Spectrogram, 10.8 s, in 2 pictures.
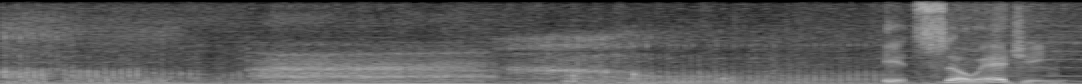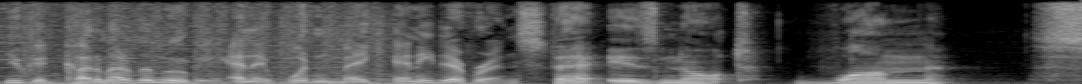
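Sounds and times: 
big cat roaring and growling: 0.0 - 4.5
speech: 4.4 - 10.8.

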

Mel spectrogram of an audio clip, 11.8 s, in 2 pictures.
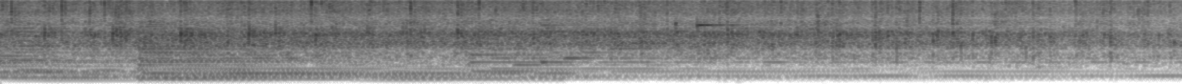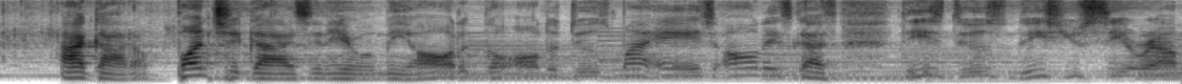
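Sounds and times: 
audience clapping: 0.0 - 8.1
speech: 6.2 - 11.8.

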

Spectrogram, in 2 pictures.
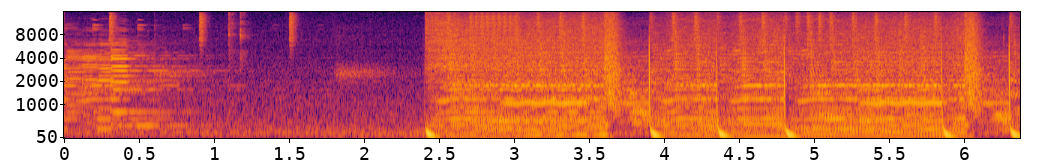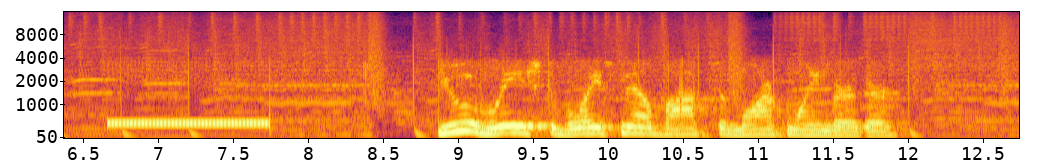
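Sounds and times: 
telephone ringback tone on an outgoing call: 6.7 - 7.8
speech: 8.9 - 12.0.

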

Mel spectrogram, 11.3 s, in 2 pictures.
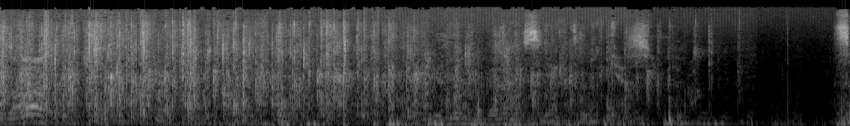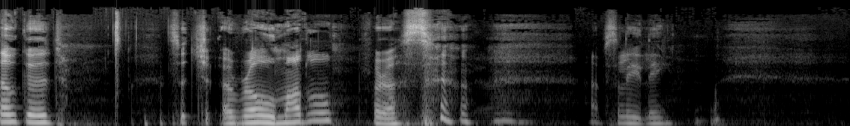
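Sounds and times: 
audience applause: 0.0 - 4.8
speech: 5.6 - 6.2, 6.8 - 10.2.

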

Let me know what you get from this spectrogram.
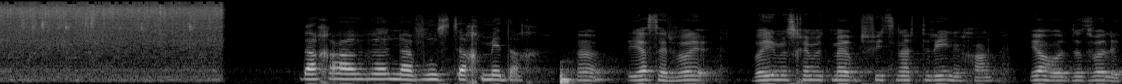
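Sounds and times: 
shower water running: 0.0 - 2.3
speech: 3.0 - 11.2.

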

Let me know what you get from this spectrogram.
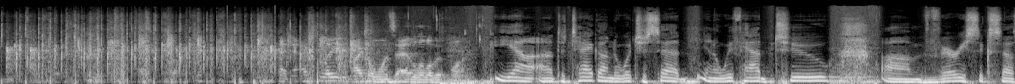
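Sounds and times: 
audience round of applause: 0.0 - 4.4
speech: 3.2 - 10.1.

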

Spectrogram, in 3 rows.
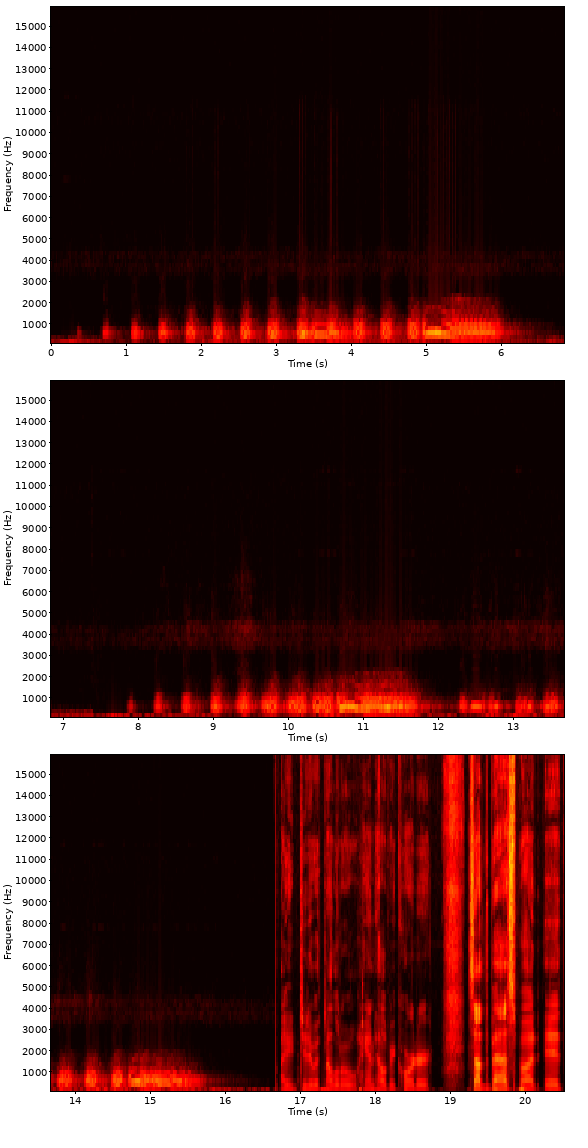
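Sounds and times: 
owls hooting to each other: 0.7 - 6.3, 8.2 - 15.8
speech: 17.3 - 20.5.

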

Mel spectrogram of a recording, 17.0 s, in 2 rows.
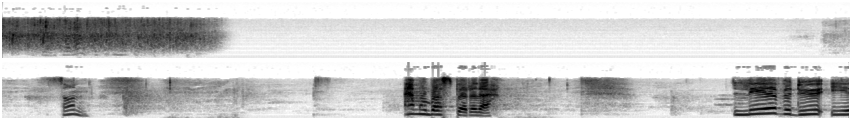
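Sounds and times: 
audience applause: 0.0 - 2.3
speech: 9.1 - 9.7, 12.7 - 13.6, 15.8 - 16.9.

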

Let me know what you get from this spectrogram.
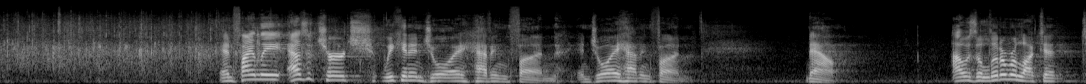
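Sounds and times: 
audience applause: 0.0 - 2.9
speech: 2.2 - 7.0, 8.0 - 8.5, 9.5 - 10.8.

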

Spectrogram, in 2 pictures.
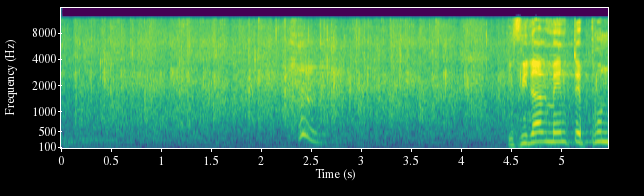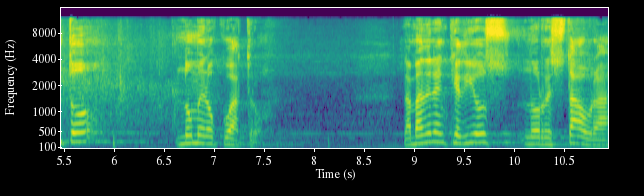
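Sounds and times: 
audience applause: 0.0 - 7.0
speech: 2.4 - 2.8, 4.4 - 5.9, 6.6 - 7.6, 8.9 - 10.9.

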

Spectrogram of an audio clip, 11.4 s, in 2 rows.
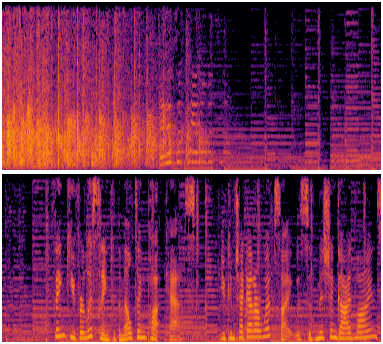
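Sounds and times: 
audience clapping: 0.0 - 3.4
speech: 6.5 - 11.3.

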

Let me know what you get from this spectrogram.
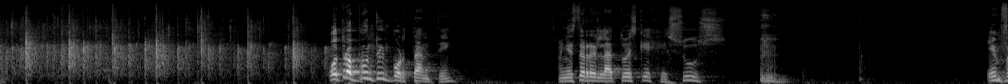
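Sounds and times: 
audience rhythmic applause: 0.0 - 4.2
speech: 3.3 - 4.6, 5.6 - 7.9, 9.9 - 10.0.

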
